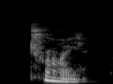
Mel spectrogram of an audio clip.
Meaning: 1. triathlon 2. triangle 3. triceps
- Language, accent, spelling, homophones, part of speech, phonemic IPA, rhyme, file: English, Southern England, tri, try, noun, /tɹaɪ/, -aɪ, LL-Q1860 (eng)-tri.wav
